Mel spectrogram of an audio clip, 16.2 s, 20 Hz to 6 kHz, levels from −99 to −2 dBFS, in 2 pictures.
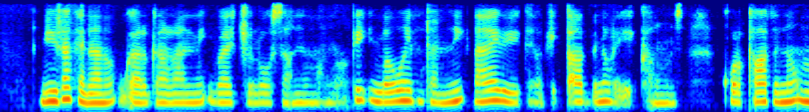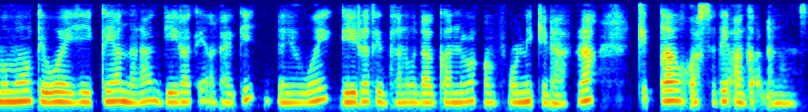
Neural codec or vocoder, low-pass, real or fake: codec, 16 kHz, 1 kbps, FunCodec, trained on Chinese and English, 50 frames a second; 5.4 kHz; fake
